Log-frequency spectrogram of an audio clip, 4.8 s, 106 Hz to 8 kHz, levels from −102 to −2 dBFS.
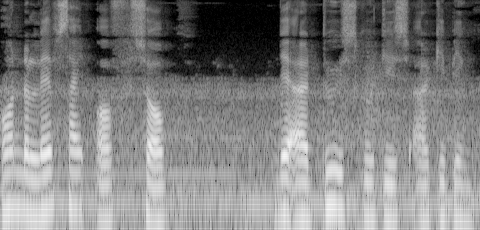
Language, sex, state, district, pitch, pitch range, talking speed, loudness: English, male, Arunachal Pradesh, Lower Dibang Valley, 130 Hz, 125-155 Hz, 150 wpm, -18 LUFS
